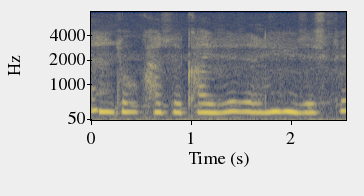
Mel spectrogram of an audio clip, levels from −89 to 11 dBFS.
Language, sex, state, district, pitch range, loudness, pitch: Hindi, female, Goa, North and South Goa, 240-260 Hz, -11 LUFS, 250 Hz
